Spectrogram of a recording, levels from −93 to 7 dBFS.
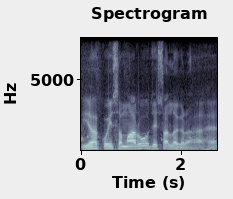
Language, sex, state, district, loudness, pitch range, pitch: Hindi, male, Bihar, Katihar, -19 LUFS, 115-150 Hz, 135 Hz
